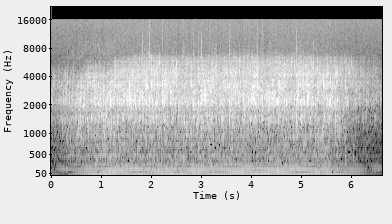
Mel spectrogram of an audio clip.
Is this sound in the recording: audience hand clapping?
no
